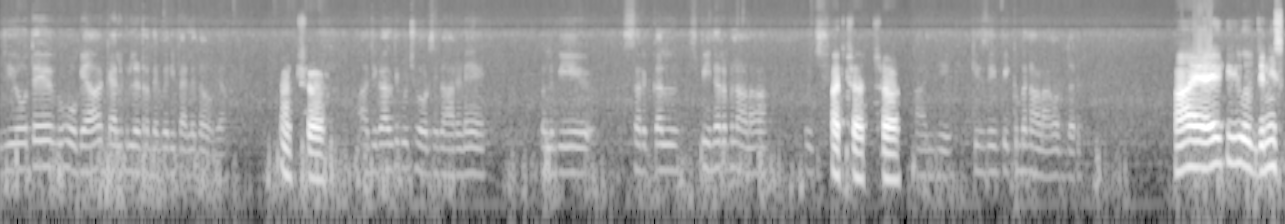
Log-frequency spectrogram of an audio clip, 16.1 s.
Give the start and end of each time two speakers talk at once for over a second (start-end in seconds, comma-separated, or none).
none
